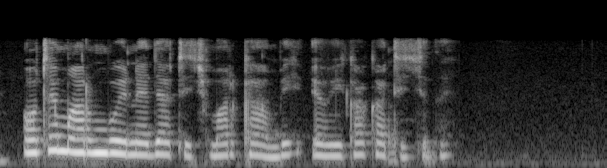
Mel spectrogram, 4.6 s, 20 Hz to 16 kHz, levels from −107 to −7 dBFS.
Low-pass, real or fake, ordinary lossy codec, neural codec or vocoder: 7.2 kHz; real; none; none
